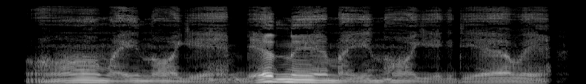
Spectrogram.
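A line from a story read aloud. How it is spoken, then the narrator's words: Mumbling. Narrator (Russian): пробормотал Кокнар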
